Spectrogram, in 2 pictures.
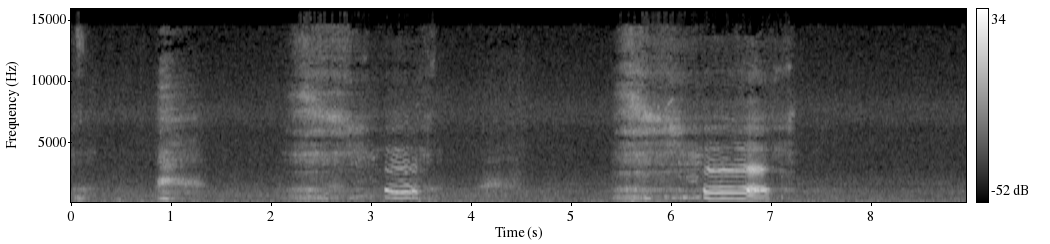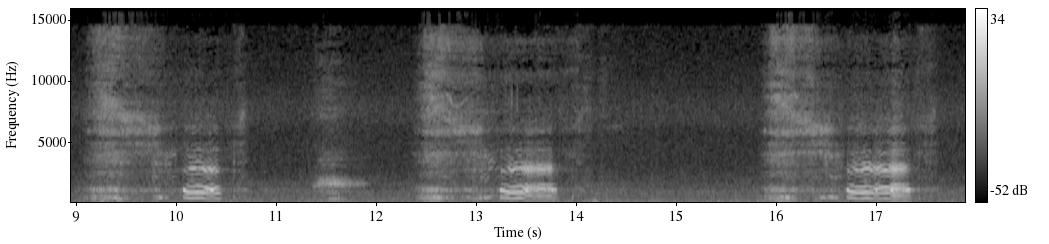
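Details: Regular snoring at about 17 breaths a minute, each a rough rattle followed by a high whistling squeak; snoring.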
